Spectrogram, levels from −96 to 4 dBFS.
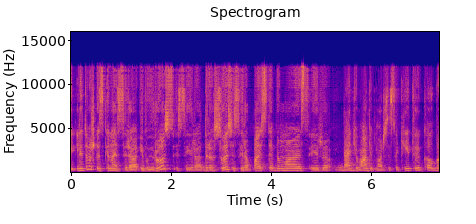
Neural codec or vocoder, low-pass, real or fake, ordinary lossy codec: none; 10.8 kHz; real; Opus, 16 kbps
